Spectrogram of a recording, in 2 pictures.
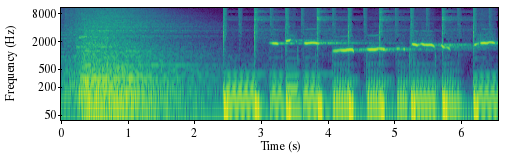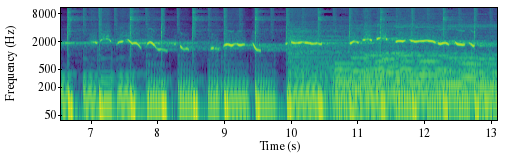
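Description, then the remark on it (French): A person whistles a wavering melody over a loud, rhythmic band backing with punchy drums, the whistle entering a few seconds in and carrying the tune to the end. “Je siffle comme un pied, mais est-ce que les pieds savent siffler?”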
